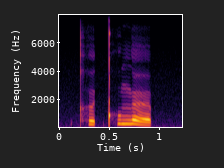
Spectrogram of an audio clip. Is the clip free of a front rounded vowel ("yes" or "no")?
no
